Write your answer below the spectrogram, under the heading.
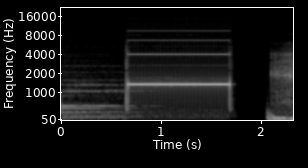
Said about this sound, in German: Du kannst dein Telefon nicht einfach ausmachen, bloß weil Sonntag ist. Das interessiert mich nicht. Geh ran.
